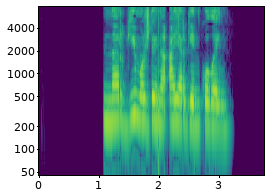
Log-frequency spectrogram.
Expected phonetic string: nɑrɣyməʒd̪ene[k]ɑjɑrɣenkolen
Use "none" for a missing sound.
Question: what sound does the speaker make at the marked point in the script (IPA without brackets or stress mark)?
ʔ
